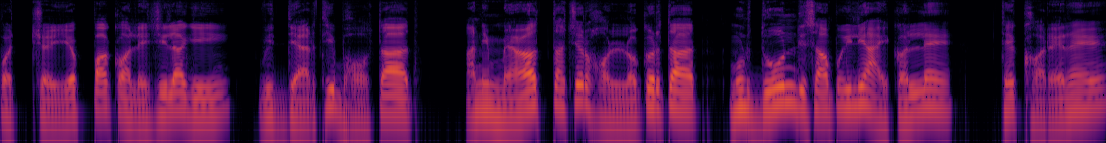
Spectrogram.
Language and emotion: Goan Konkani, fearful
